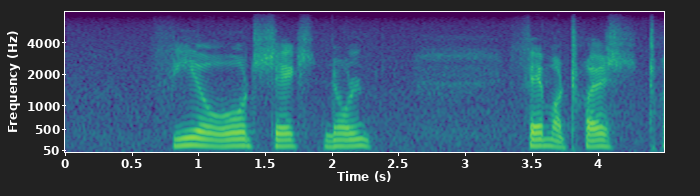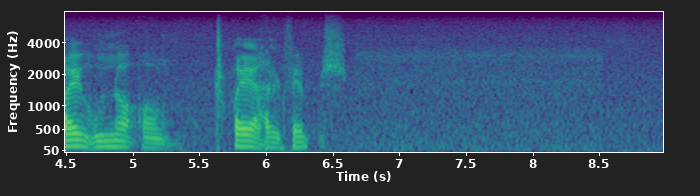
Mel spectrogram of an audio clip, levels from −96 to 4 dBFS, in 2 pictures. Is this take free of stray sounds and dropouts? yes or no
yes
